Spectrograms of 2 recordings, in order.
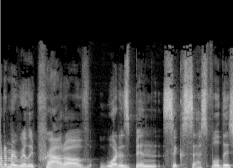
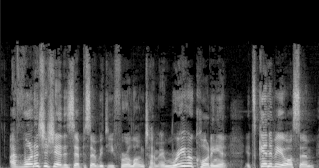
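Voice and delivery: usual speaking voice

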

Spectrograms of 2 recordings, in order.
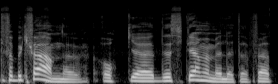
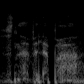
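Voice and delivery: whisper; 24 dB quieter, faster than usual. Pretend. Mocking bedroom talk.

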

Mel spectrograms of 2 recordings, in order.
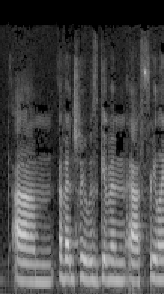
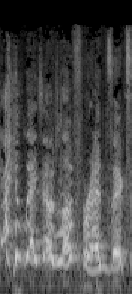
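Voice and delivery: laughing mock sob; 10 semitones higher, slower than usual. Crying in my room and being like.

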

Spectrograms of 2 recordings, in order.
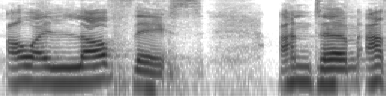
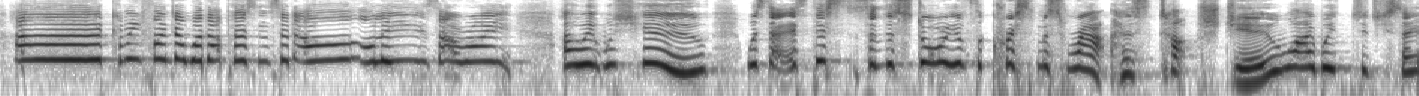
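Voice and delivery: much higher, fast mock-chatty voice; mock interviewer. Host pretends to quiz the reviewer, high gushing mock voice. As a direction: play a gushing chat-show host.

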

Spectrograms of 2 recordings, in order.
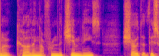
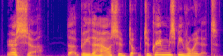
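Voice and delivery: higher-pitched, lightly voiced country driver; coach driver; 4 semitones higher than usual. A narrator's reading. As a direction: answer as a helpful driver, pitched up a little. The driver answers in character.

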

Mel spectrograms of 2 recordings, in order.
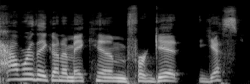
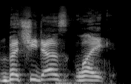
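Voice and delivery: usual speaking voice

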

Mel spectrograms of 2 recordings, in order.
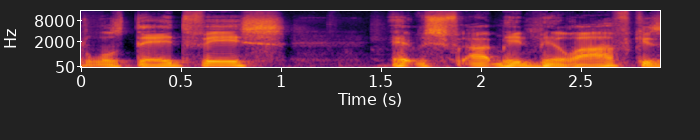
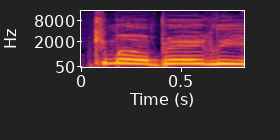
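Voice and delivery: loud, high mock movie call; imitated urgent call; 6 dB louder than usual. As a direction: call your mate to come, hammed up. Voicing character calling to his mate.

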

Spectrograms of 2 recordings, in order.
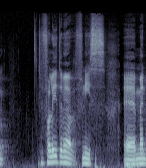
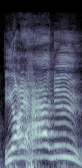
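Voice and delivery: high, loud, drawn-out yell; shouting; 12 semitones higher, 5 dB louder, much slower than usual. Retold or imitated. Comic shouting through the window at a club audience, shouting. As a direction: holler it long and high to announce an arrival. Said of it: "bankar med båda händerna och skriker".

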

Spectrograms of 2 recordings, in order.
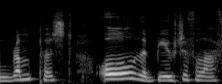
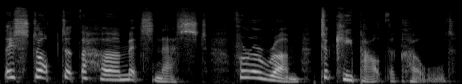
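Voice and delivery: usual speaking voice

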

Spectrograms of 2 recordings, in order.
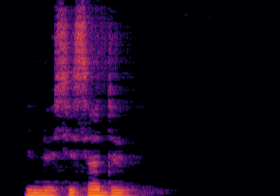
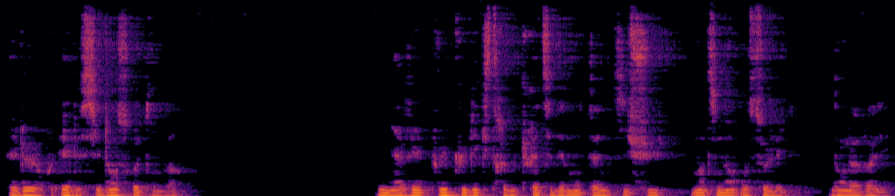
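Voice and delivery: plain reading voice

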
